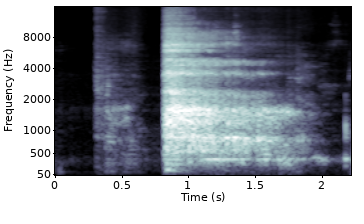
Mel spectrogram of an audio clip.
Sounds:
Sigh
